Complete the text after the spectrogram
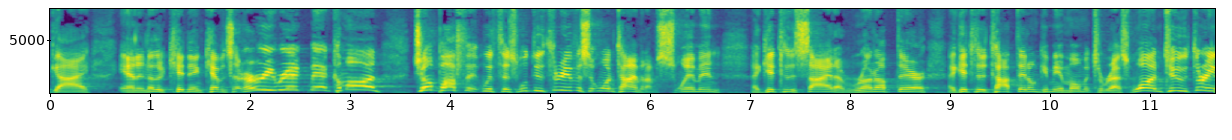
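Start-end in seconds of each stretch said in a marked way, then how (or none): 1.9-5.9 high, loud, hurried holler to a friend; calling out urgently. Retold or imitated. Buddy yelling at a tired swimmer to join the jump, urgent holler. 10.8-11.6 loud, high count before a jump; shouted countdown. Retold or imitated. Friends counting down before a cliff jump, shouted.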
